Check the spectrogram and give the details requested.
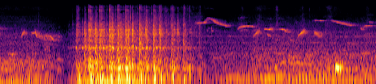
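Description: Birds chirping with short, quick downward-gliding calls, after a loud burst of rapid fluttering rattle about a second in that lasts a couple of seconds.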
